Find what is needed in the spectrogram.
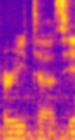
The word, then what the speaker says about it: Hornitos: Hornitos, yeah.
